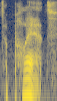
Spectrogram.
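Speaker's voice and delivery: soft, unvoiced dramatic whisper.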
